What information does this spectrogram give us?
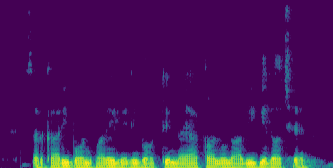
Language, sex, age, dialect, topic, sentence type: Maithili, male, 25-30, Angika, banking, statement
